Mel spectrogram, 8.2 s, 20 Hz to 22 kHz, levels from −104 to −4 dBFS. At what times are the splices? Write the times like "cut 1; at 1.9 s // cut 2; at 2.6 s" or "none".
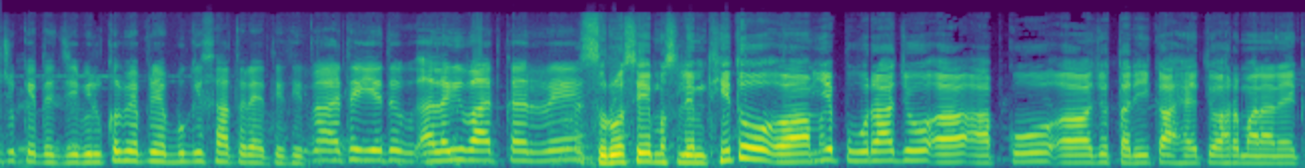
cut 1; at 1.9 s // cut 2; at 3.7 s // cut 3; at 5.1 s

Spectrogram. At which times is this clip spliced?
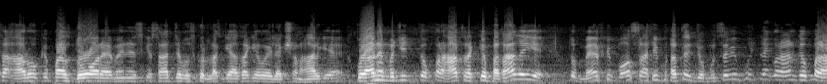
cut 1; at 3.5 s

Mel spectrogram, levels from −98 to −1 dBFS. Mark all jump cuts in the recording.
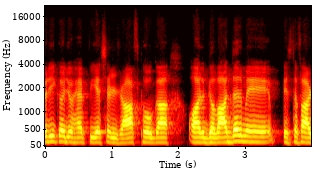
none

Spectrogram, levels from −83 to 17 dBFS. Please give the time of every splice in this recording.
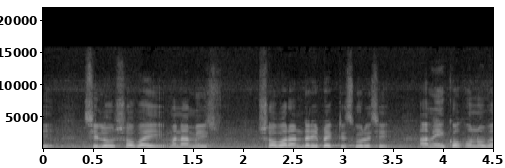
cut 1; at 3.6 s

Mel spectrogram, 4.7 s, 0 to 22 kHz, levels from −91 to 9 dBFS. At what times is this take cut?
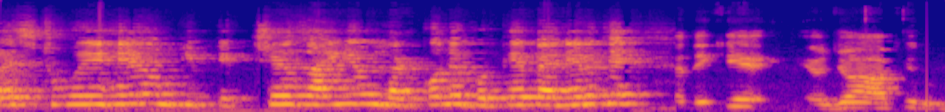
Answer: cut 1; at 3.4 s

